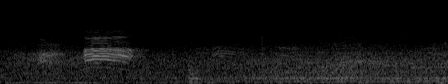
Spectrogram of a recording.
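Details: A single loud, rasping caw from a rook in a rookery during courtship dancing, preceded by a fainter call and followed by murmuring colony noise.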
